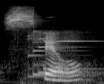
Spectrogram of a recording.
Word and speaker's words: spill: a pronunciation tip, let's say, today about Spill The Tea Because I was thinking, the double "L", "Spill" It's different compared to the Italian "L" Yeah, because in Italian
